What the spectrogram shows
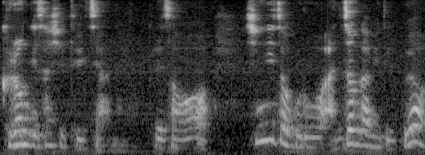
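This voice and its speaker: A woman speaks in a normal speaking voice with lively intonation. Her pitch is fairly high. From South Korea. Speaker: professor. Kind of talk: advice talk.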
